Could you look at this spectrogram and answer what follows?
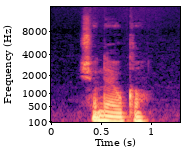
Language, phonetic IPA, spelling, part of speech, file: Polish, [ɕɔˈdɛwkɔ], siodełko, noun, LL-Q809 (pol)-siodełko.wav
